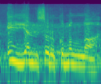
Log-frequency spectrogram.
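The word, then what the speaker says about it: إن ينصركم الله: khatamnya tapi berebut tadaburnya mohon izin alifnya itu hilang sebenarnya ada Alif di situ Iyan surkumullah Jika kamu ditolong oleh Allah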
